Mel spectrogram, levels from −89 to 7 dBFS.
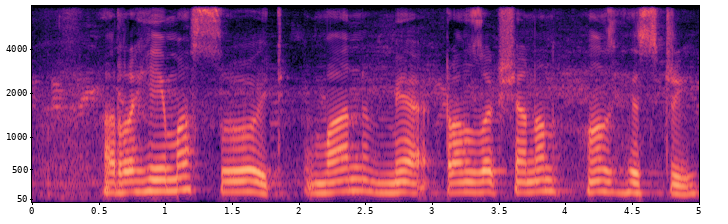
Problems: background sounds at intervals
